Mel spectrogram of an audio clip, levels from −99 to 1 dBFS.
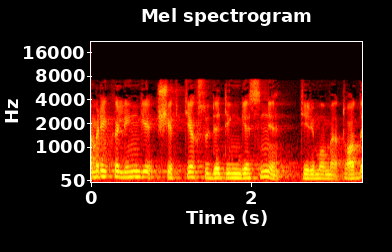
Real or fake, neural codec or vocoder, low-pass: real; none; 7.2 kHz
